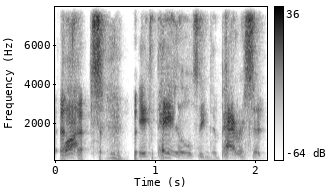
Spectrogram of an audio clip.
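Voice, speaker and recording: Cackling cartoon villain scientist, booming, theatrical, high and swooping, slow drawn-out words. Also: male voice, very animated, creaky, pushed and bright, husky, full character voice. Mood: gloating. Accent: British.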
